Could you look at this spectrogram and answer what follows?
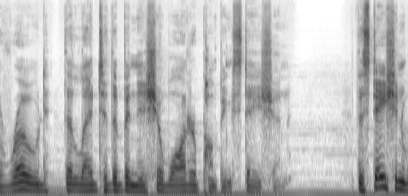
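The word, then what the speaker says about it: Benicia: and it runs into the neighboring city of bish as the locals pronounce it along the way it angles Past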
